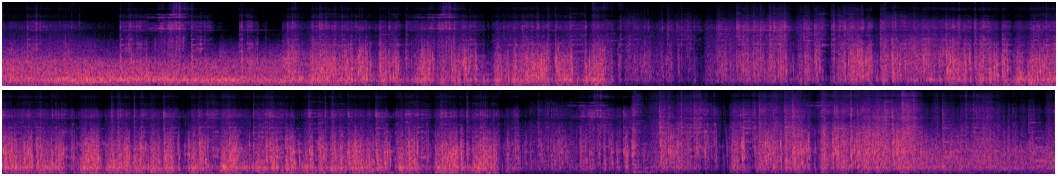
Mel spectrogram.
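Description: Many pickaxes chip at gold ore with quick metallic clinks.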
